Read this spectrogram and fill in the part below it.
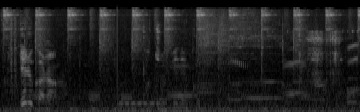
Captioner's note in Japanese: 呼び出し音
